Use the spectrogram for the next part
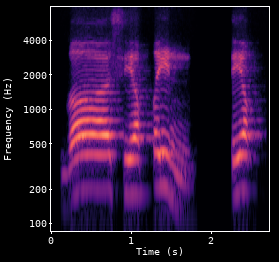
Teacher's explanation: ko-nya dalam keadaan kasroh ya, kalau tidak tebal ya akan menjadi huruf k.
